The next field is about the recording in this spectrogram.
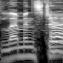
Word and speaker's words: Leominster: Leominster is a town. – We've saved face, Helen. – Yes, it's spelled L-E-O-M, but it's pronounced like the fruit lemon.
